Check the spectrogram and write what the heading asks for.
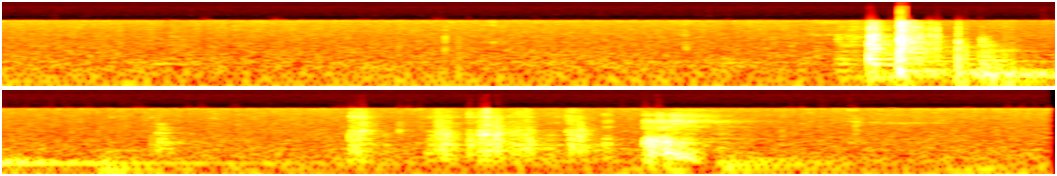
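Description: Plastic tool housing and its parts being handled: a loud clatter of clicks and knocks about halfway through, then a few more clicks and rustles near the end.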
